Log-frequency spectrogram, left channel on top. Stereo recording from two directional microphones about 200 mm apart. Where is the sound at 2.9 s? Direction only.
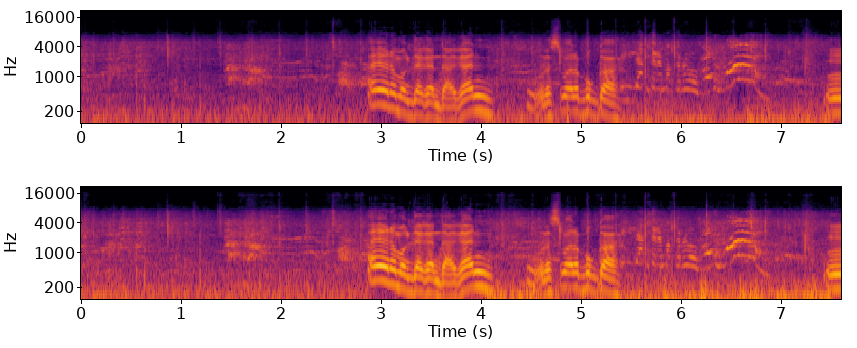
5° right (ahead or behind).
